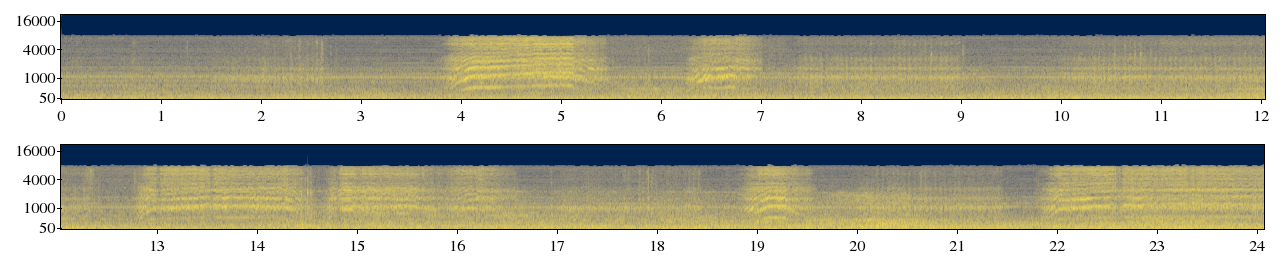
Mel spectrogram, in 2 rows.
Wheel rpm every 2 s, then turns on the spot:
0, 20, 90, 30, 20, 30, 70, 100, 30, 40, 20, 140.
2-4 6-12 16-18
